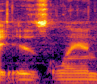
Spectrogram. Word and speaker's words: island: also by the way this is pronounced island even though in like every single video when i type that i say is land it's island all right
